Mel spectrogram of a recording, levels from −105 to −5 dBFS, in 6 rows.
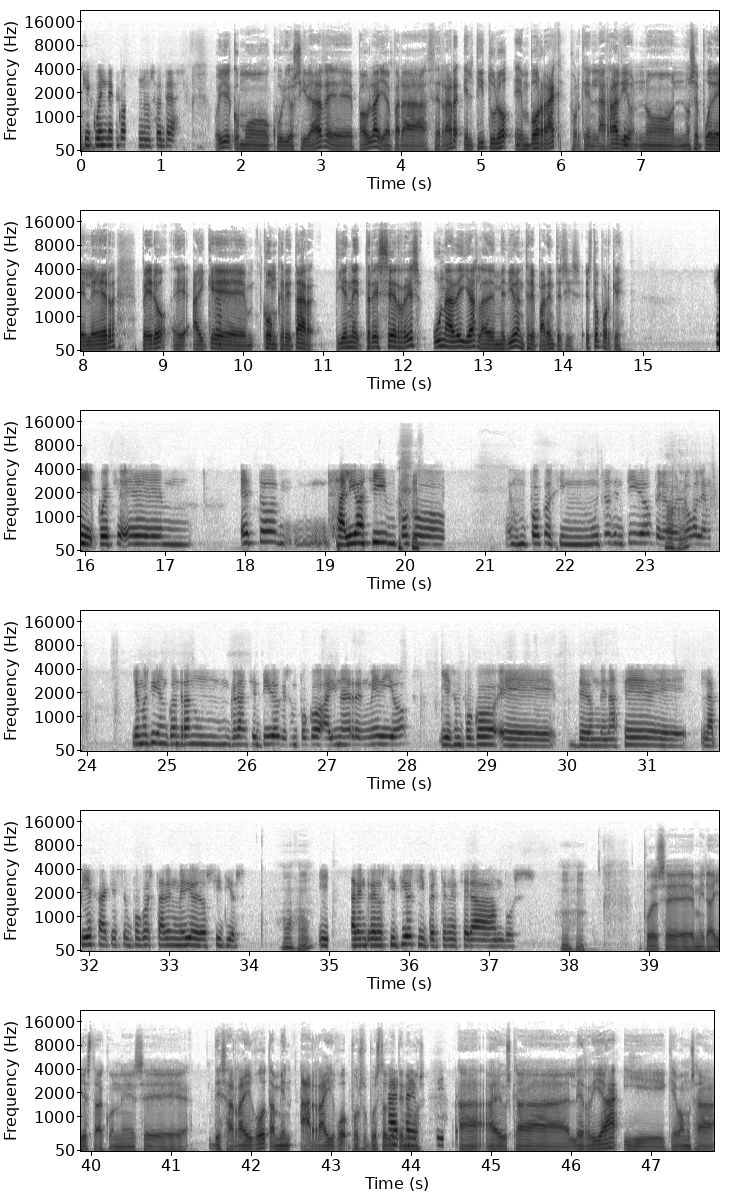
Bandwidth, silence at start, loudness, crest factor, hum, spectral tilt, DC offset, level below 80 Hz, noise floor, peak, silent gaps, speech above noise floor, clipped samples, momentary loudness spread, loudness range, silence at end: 13 kHz; 0 s; -23 LUFS; 22 dB; none; -5.5 dB/octave; under 0.1%; -50 dBFS; -67 dBFS; -2 dBFS; none; 44 dB; under 0.1%; 14 LU; 9 LU; 0 s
